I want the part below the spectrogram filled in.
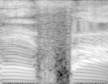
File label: "Efa", Yoruba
